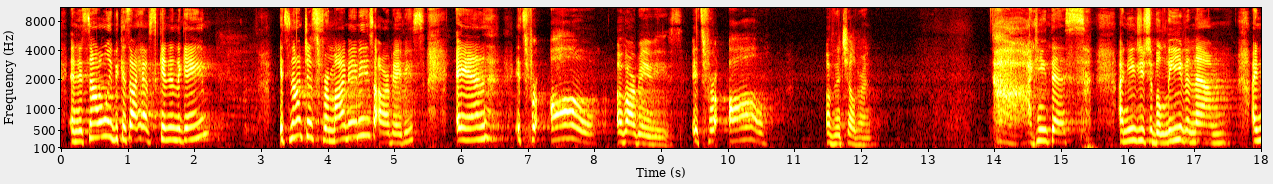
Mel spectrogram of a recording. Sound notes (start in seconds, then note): none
